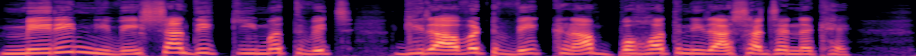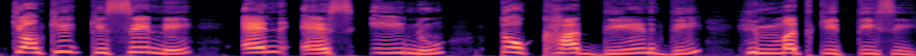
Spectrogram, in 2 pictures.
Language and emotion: Punjabi, angry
